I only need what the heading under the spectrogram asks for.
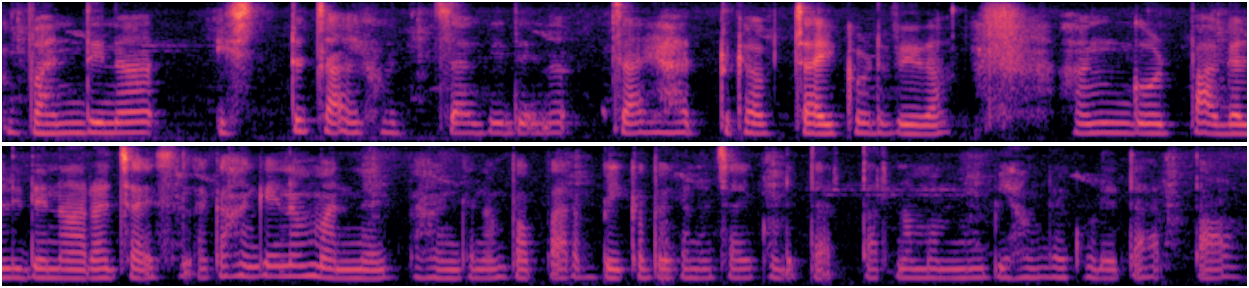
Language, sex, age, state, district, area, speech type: Kannada, female, 18-30, Karnataka, Bidar, urban, spontaneous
